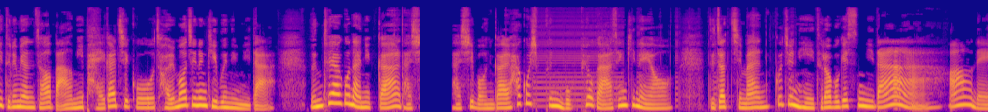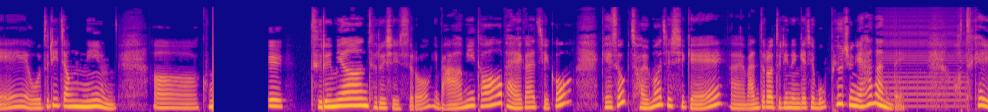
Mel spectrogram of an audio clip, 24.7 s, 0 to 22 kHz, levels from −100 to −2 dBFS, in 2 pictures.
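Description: A speech recording is interrupted twice by a stream reconnect. At 5.25 s the connection drops, the player sits silent for 385 ms, then restarts a fresh decoder on a burst the server resends, so the audio picks up again 232 ms earlier than where it broke off and a short stretch is heard twice before normal flow returns at 5.87 s. The second break comes after "네 오드리정님 어" at 15.02 s: 672 ms of silence, and this time the stream rejoins roughly 0.7 s further on, so that much of the speech is simply skipped and the talk fades back in at "들으면 들으실수록 마음이 더" by 15.75 s. Separately, a nearby 2G handset in a call is producing GSM phone buzz. Its radio transmits in bursts 217 times a second, and the audio circuitry rectifies those pulses into a hard, raspy 217 Hz buzz full of harmonics, sitting about 20 dB below the speech and bearing no relation to it. It runs steadily from 6.67 to 7.81 s, right after "뭔가를 하고", and again from 23.31 to 24.46 s, after "게 제 목표 중에". 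Between those, from 7.91 to 9.95 s, the same phone is in the call while its user is silent, so it transmits only sparse groups of bursts. These GSM signalling bursts come through as even ticks with a longer 217 Hz buzz twice a second at around 20 dB below the speech.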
